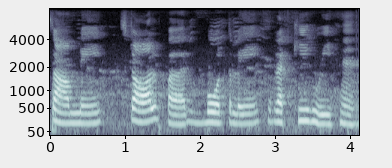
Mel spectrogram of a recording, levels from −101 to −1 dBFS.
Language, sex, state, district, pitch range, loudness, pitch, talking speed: Hindi, female, Punjab, Pathankot, 190-220 Hz, -16 LUFS, 200 Hz, 100 wpm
